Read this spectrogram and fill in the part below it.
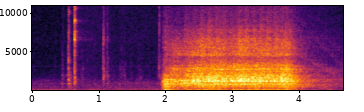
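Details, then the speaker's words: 1989 BMW E30 325i, M20 Motronic, no-start diagnosis: a thin electric buzz rises over the cranking churn for about two seconds. The fuel pump runs normally while cranking, showing the crank position sensor works. "now let's hook it back up and we're going to attempt to see if we can hear it so when you crank you should hear it Buzz"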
